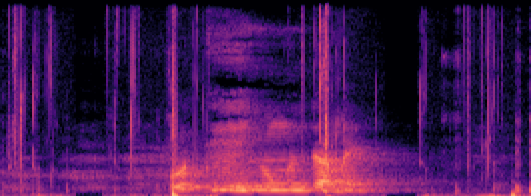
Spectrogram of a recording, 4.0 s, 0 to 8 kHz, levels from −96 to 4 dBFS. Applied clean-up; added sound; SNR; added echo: none; Chewing, mastication; 6 dB; reverberation time 0.7 s.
